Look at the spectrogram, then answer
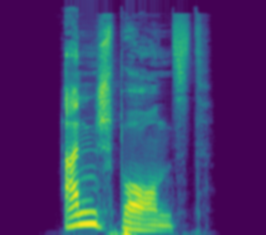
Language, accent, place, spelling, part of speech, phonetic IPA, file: German, Germany, Berlin, anspornst, verb, [ˈanˌʃpɔʁnst], De-anspornst.ogg
- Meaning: second-person singular dependent present of anspornen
